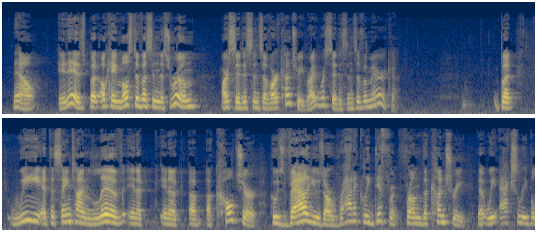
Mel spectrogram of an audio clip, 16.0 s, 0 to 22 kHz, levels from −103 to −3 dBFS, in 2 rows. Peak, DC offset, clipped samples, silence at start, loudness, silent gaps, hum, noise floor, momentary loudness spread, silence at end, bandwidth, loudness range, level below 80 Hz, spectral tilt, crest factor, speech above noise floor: -4 dBFS; under 0.1%; under 0.1%; 0.2 s; -26 LUFS; none; none; -63 dBFS; 13 LU; 0 s; 15.5 kHz; 7 LU; -66 dBFS; -4.5 dB/octave; 22 dB; 37 dB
